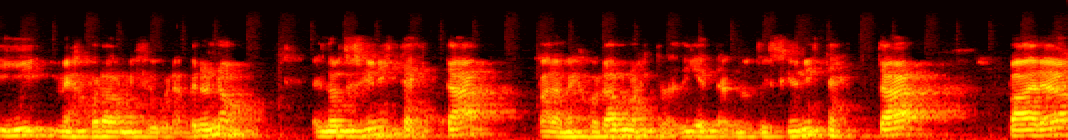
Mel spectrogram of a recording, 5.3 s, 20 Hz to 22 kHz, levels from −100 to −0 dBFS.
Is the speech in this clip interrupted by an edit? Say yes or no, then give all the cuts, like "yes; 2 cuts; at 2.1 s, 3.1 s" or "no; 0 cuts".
no; 0 cuts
